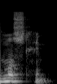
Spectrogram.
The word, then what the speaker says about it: Muslim: The right way to say it is Muslim.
